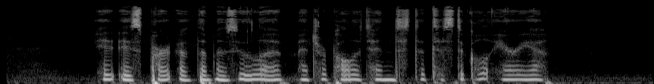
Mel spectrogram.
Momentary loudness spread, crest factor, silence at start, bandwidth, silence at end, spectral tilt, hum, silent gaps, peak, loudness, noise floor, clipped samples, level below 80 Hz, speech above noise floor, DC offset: 8 LU; 18 dB; 1 s; 16.5 kHz; 1 s; -5 dB/octave; none; none; -8 dBFS; -25 LUFS; -58 dBFS; under 0.1%; -36 dBFS; 33 dB; under 0.1%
